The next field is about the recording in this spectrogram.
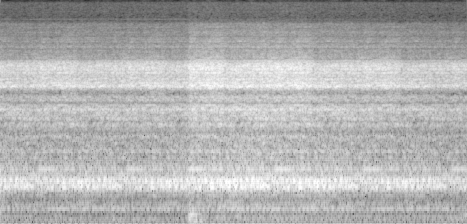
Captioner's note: mechanical noise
